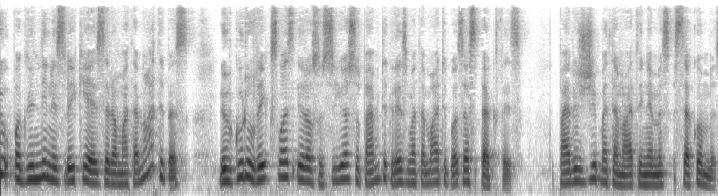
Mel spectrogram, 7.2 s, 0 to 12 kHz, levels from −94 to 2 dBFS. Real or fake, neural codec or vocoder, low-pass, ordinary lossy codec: fake; codec, 24 kHz, 0.9 kbps, WavTokenizer, small release; 10.8 kHz; MP3, 64 kbps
